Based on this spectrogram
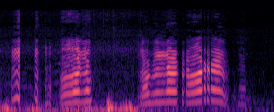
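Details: Free-flying northern mealy amazon (Amazona guatemalae) gives a few short clicks, then two drawn-out, nasal, wavering, almost bleating calls rich in harmonics, over a low background rumble.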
